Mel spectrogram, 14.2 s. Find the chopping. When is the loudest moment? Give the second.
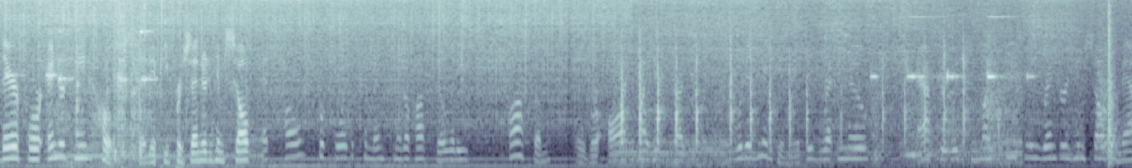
8 s.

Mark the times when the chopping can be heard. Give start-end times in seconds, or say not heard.
7.7-12.8.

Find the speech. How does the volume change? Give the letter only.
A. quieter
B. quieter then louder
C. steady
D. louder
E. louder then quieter
A.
